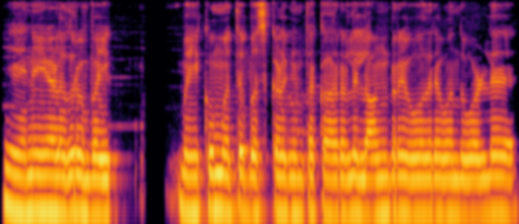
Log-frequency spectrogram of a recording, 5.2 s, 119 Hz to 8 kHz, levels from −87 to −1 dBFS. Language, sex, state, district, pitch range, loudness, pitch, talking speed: Kannada, male, Karnataka, Chamarajanagar, 140-150 Hz, -13 LUFS, 145 Hz, 160 wpm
